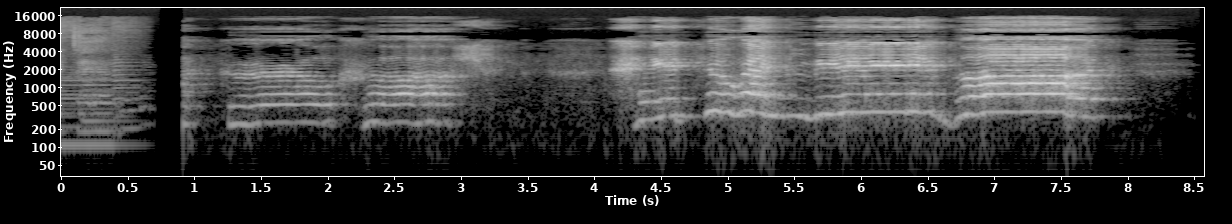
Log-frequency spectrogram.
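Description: A girl singing solo and unaccompanied, in long held notes: a short phrase, a pause, then a longer, louder phrase. At the start, the tail of background music fades out under her.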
